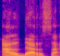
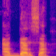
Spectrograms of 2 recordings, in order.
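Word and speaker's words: الدرس: Yang mana Bu Yuni bacanya Aldarsa, saya bacanya addarsa.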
